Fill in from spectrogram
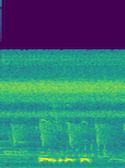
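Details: A single zebra dove phrase, sung to lure wild doves for trapping. Four soft, rounded coo notes in quick succession, followed by a faint trailing note, with light insect buzzing in the background.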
